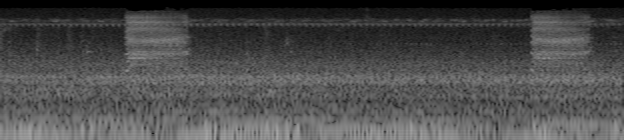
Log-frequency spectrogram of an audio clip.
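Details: An upset squirrel in a backyard gives two harsh, hissing alarm calls about four seconds apart over a steady low hum, part of a long bout of alarm calling.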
